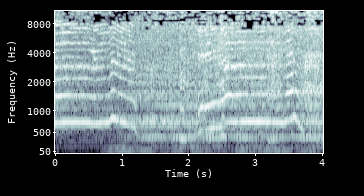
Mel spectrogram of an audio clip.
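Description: A woman screaming twice, two long high cries each rising sharply at the start and held for over a second, over a low sustained drone in the film score.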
